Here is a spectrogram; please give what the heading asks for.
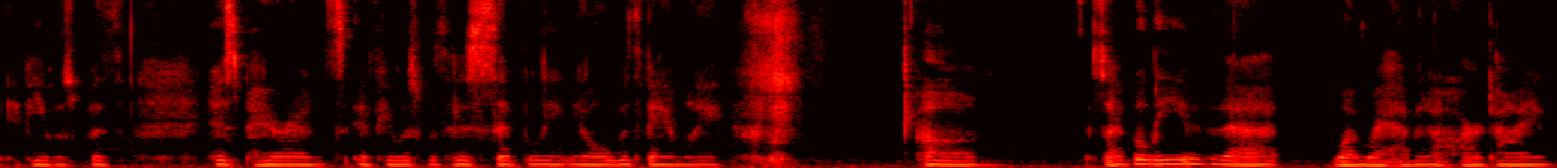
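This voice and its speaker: A woman talking casually about spirits and grief in a soft whisper, hesitant and full of restarts. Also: fairly low pitch, slightly rough. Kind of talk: casual personal talk.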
